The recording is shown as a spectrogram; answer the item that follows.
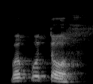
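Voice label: "berputus", Malay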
